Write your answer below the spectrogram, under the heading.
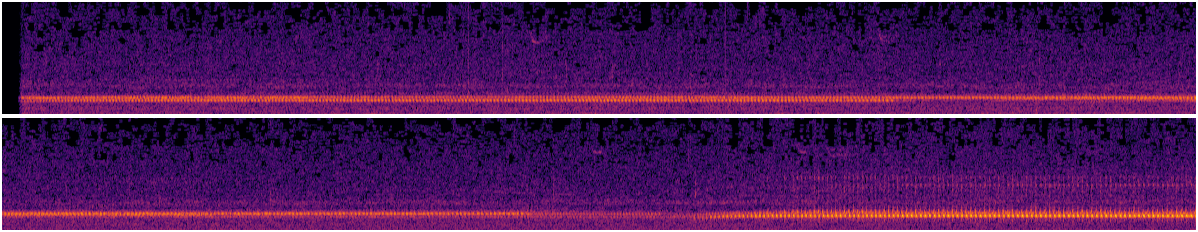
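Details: American toads calling to find mates for reproduction: several long, steady, high musical trills overlap and hold for many seconds, one stopping near the middle and a louder one starting near the end, over a low rumbling background.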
